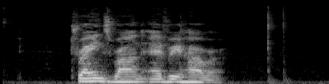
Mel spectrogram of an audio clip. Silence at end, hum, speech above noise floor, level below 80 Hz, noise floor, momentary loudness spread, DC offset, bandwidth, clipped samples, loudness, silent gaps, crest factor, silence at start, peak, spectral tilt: 0.6 s; none; 37 dB; -48 dBFS; -53 dBFS; 13 LU; under 0.1%; 11.5 kHz; under 0.1%; -16 LUFS; none; 16 dB; 0.7 s; -4 dBFS; -6 dB/octave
